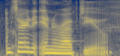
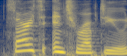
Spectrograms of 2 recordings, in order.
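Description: First: "interrupt" quick, said as "innerupt"; fast casual "interrupt" with no middle T; dropped T. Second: "interrupt" with a clear middle T; careful "interrupt", as others supposedly say it; T fully pronounced. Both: Shown as a demonstration. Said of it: "No, I say".

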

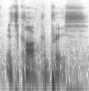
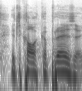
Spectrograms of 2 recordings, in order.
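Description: First: "caprice" in two syllables, ending in -eese; mispronunciation. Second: "caprese" with a sounded final vowel, ka-PRAY-zeh; Italian pronunciation. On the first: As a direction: drop the final vowel, ka-PREESE for "caprice". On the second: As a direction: say all three syllables of "caprese". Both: Retold or imitated. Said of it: "if you want help pronouncing it".

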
